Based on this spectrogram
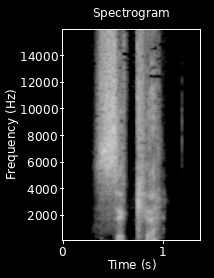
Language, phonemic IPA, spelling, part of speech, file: Navajo, /sɪ̀kʰɛ́/, siké, verb, Nv-siké.ogg
- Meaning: they (2 actors) are sitting, are at home, are waiting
